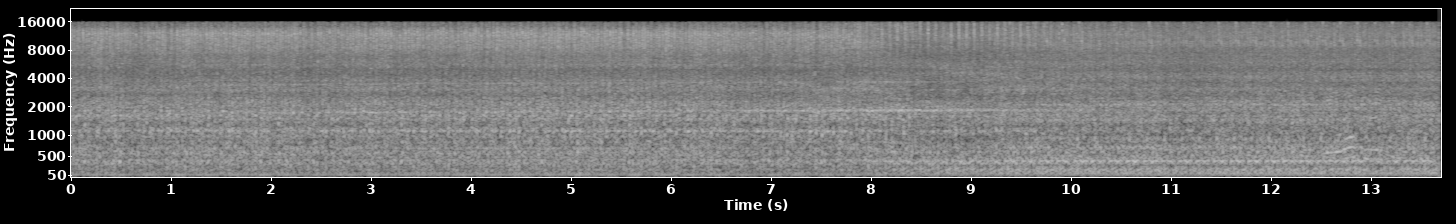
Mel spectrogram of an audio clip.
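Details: Rebuilt Cummins 8.3L diesel with an inline injection pump, first start after bleeding air from the fuel system, for a Hyster 15K forklift: even, steady idle clatter with no misses or knocks. Normal idle, runs great.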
